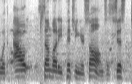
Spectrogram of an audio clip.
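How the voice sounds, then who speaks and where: A man with an American accent and a high pitch, at a moderate pace, in a dry, close sound with no echo. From Ohio, US. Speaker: singer-songwriter. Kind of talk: workshop Q&A talk.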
